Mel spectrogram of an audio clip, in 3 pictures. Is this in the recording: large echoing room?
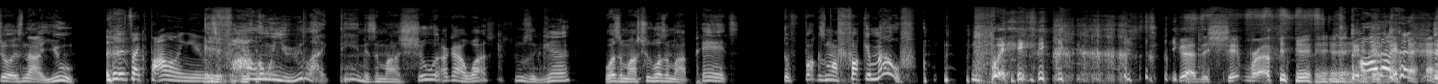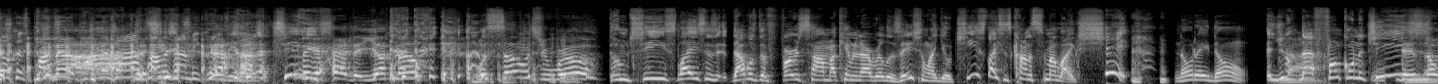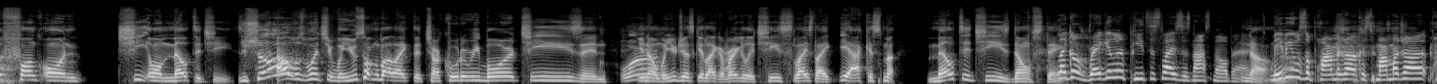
no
